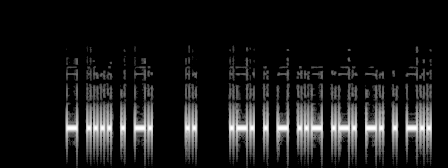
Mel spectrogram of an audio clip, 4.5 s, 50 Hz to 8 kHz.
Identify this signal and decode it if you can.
Morse code, heard as a keyed tone, about 34 wpm, 650 Hz. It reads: THEN I RETURNED
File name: Book Two / 09-Chapter 9 - 35 WPM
